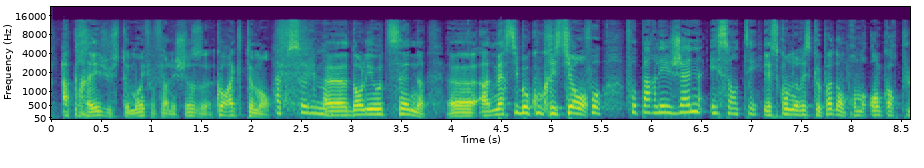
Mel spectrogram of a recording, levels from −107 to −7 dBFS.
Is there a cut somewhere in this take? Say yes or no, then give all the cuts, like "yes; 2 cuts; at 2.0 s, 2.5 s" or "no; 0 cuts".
yes; 2 cuts; at 1.6 s, 5.3 s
